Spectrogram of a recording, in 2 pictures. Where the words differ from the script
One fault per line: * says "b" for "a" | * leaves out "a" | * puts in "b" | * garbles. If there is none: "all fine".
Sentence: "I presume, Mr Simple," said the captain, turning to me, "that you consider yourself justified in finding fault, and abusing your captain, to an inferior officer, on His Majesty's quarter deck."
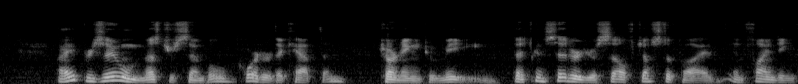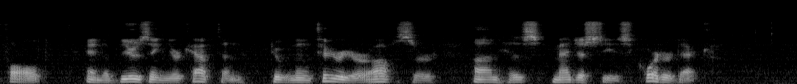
* says "quarter" for "said"
* leaves out "you"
